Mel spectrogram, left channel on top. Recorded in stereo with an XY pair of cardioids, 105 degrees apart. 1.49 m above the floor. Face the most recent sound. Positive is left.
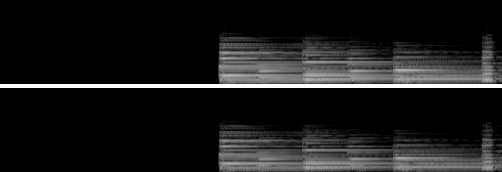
turn(degrees=25)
